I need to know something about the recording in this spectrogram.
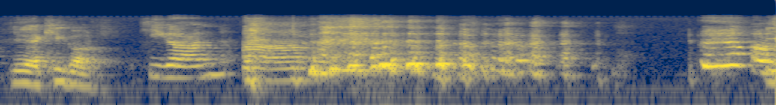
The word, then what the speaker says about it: Qigong: Yeah, Qigong.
